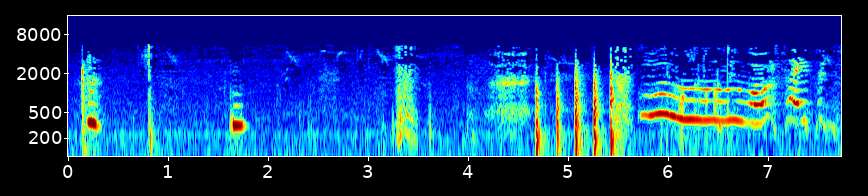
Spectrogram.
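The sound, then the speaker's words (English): Several sharp knocks on a door come in a quick run of about five raps, followed by a voice; quieter voices and a stray tap come earlier. “Open the blooming door”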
